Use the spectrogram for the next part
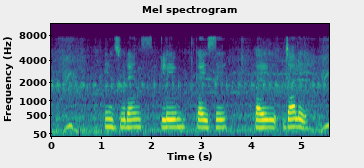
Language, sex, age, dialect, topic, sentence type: Bhojpuri, female, 36-40, Northern, banking, question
